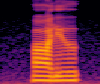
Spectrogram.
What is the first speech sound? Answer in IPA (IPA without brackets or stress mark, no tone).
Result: ɑ̃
